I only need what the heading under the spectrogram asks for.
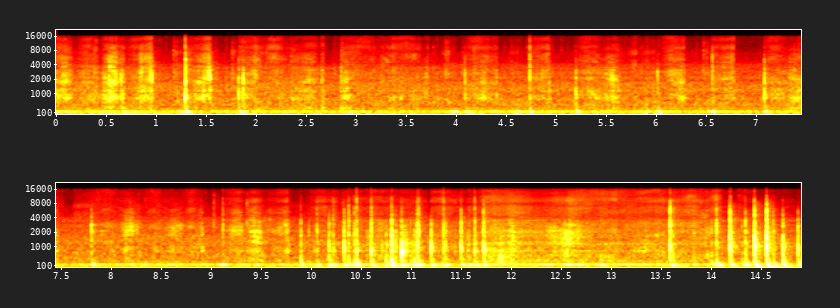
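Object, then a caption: Unfinished light wooden board or box lid. Long natural nails scratch and trace across the grain of a flat, square, unfinished light wooden board or box lid lying on a table. Steady raspy rubbing and scratching comes with a low hum underneath, and sharper, louder scrapes cluster in the last few seconds.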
